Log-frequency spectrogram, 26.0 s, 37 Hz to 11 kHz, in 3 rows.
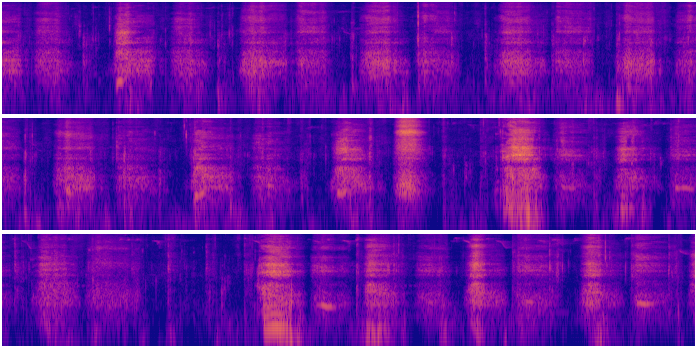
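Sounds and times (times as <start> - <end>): person panting heavily: 0.0 - 26.0.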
